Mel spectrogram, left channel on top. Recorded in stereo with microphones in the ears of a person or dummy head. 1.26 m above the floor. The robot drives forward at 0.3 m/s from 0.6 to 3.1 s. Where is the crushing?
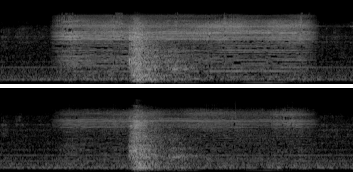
55° left (ahead or behind), 1.3 m; by 1.8 s 60° left (ahead or behind), 1.3 m.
